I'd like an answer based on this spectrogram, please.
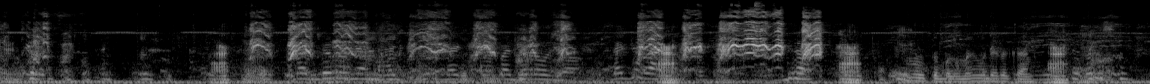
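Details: Native black pigs on a free-range farm in Albay give a busy run of harsh, broadband grunts and short squeals, with a shrill, wavering squeal near the middle, while people talk over and between the animal noises.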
